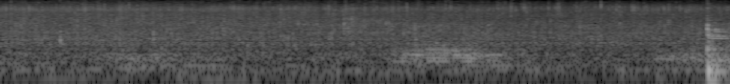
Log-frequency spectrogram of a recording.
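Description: Chicken and potato pieces sizzling in a hot pan as hot water is added, a steady rain-like hiss. A sharp knock near the end.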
